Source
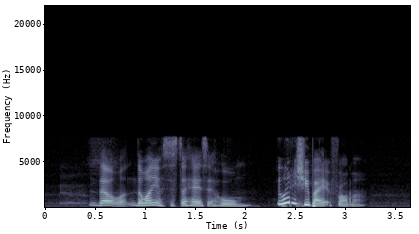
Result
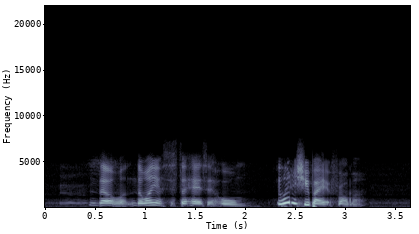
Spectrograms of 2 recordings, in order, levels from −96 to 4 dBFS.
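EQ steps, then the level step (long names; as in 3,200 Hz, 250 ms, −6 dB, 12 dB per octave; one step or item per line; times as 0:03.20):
elliptic low-pass filter 4,600 Hz, stop band 50 dB
phaser with its sweep stopped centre 500 Hz, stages 4
0.0 dB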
